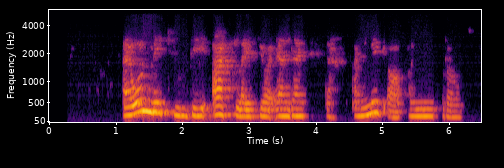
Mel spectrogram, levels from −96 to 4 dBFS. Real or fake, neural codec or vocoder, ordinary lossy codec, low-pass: real; none; none; 5.4 kHz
